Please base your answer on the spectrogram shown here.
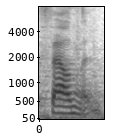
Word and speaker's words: salmon: Kong we say salmon I'm the only one who doesn't pronounce the L and so but even in the country dialect you could still choose if you want to say the L or not it's like a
